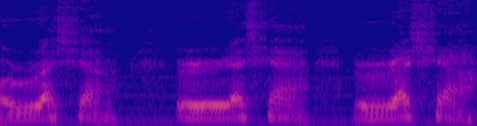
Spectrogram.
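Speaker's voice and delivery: slow, savouring, orgasmic moan. Mocking how a man keeps saying Russia, in a mock-orgasmic delivery. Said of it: "He's saying Russia like he has orgasm".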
